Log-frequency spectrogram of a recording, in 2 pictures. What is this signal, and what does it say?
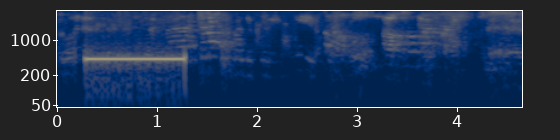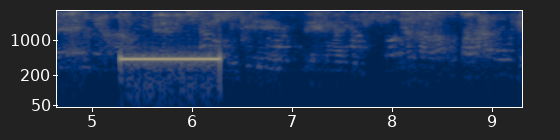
Ringback tone (Europe, 425 Hz), with speech.
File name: out- -2006- - - .58321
